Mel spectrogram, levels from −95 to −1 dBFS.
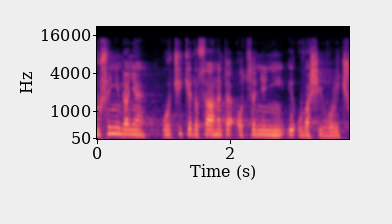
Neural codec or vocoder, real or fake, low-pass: none; real; 14.4 kHz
